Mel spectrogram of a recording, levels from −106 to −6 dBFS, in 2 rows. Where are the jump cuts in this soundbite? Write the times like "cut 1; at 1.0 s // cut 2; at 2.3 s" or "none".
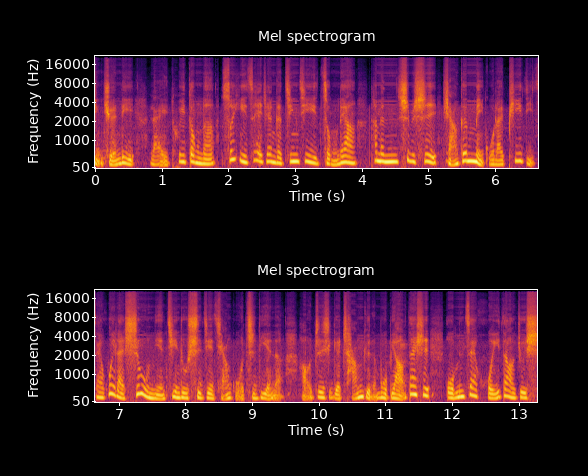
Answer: cut 1; at 1.8 s // cut 2; at 11.9 s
